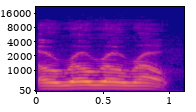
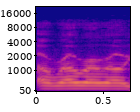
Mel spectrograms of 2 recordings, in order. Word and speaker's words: Rororo: And by the way, if you're going to say Ruka Rororo's name right, you got to say it Arororo, like Arororo your boat.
